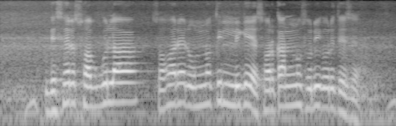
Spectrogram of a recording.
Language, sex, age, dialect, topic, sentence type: Bengali, male, 18-24, Western, banking, statement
